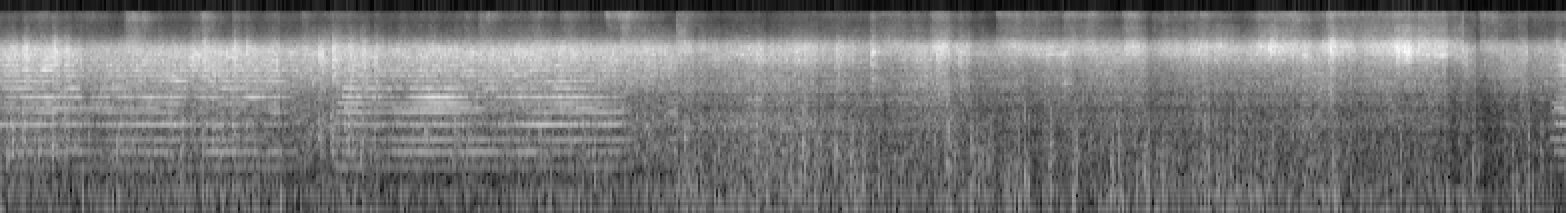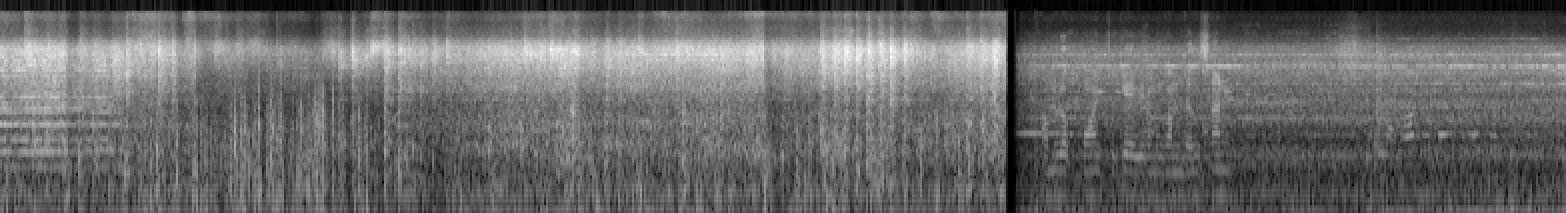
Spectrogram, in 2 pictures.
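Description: A passenger train running at speed, heard from an open coach doorway: wheels clattering on the rails with rushing wind. The locomotive horn sounds two long blasts in the first six seconds and a shorter one about sixteen seconds in. Near the end the sound cuts off for an instant and comes back quieter.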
